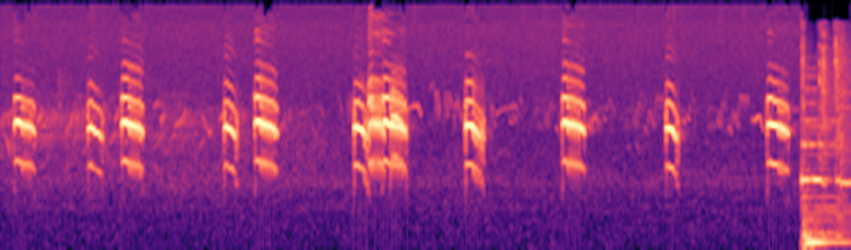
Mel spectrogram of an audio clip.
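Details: Small Pratincole in Sri Lanka giving short, high, sharp tern-like notes in quick bursts of one or two, repeated irregularly; a brief burst of music at the end.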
